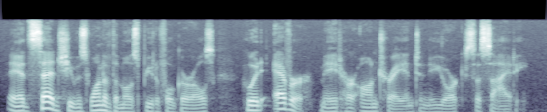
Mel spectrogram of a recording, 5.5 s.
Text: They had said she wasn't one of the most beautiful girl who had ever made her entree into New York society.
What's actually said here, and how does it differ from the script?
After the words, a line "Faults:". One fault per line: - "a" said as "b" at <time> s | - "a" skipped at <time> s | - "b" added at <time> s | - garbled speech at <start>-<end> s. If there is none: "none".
They had said she was one of the most beautiful girls who had ever made her entree into New York society.
Faults:
- "wasn't" said as "was" at 0.7 s
- "girl" said as "girls" at 1.7 s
